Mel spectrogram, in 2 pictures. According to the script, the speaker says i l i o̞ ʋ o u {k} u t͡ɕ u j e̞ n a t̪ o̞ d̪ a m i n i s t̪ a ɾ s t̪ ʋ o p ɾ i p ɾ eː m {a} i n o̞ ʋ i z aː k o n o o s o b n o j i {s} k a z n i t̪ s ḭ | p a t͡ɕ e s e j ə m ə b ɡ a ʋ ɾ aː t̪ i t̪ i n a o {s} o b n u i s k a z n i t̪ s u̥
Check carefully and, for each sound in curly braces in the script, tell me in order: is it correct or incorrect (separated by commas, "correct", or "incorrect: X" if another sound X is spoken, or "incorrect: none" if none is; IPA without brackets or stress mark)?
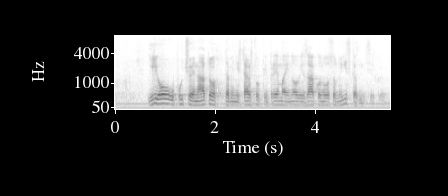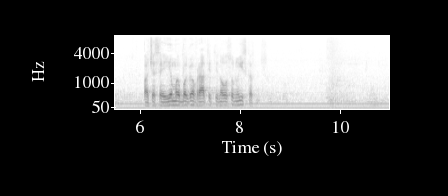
incorrect: p, correct, correct, correct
